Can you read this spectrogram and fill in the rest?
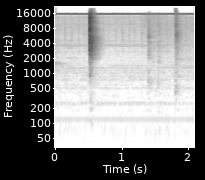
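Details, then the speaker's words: Hotronic AP41 NTSC time base corrector that won't start though the power light is on: sharp, uneven relay clicking over faint mains hum as the power supply keeps pulsing; power supply fault. "you can hear it it's still pulsing so it's still not starting you can hear it click click click click that's the relay over here clicking"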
